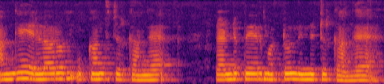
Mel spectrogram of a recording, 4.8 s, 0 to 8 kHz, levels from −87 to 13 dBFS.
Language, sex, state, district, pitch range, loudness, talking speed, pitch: Tamil, female, Tamil Nadu, Nilgiris, 175-195 Hz, -13 LUFS, 85 wpm, 185 Hz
